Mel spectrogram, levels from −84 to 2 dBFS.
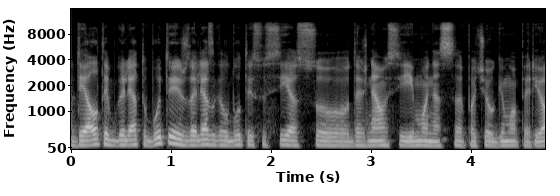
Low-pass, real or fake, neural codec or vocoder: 10.8 kHz; real; none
